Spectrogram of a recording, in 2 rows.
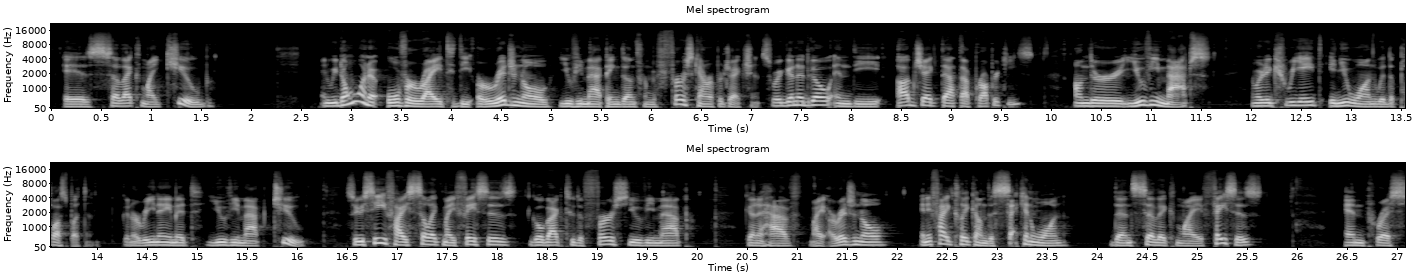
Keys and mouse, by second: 0.7 alt+middle click, 1.5 alt+shift+middle click, 3.2 alt+shift+z, 14.2-16.1 drag, 18.1 Tab, 18.4 click, 19.3 ctrl+alt+middle click, 20.5 click, 24.5 click, 26.5 u.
